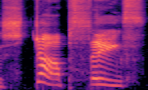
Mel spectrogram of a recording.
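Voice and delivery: loud angry farmer's shout. A narrator's reading. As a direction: yell it after the thief.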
